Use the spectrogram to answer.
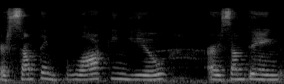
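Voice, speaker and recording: Her pitch high and her intonation fairly even, a woman speaks at a moderate pace, with audible room echo around her. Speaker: spiritual teacher. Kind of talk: live online training. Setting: livestream. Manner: repetitive, halting.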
